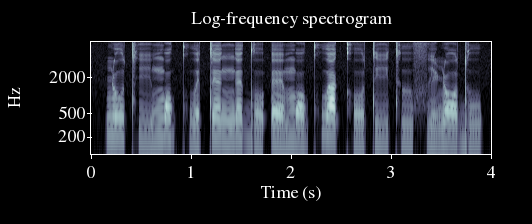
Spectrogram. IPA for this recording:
ɳo˥˧tʰi˨˩˦mɔ˥˧ kʷʰɛ˨˩˦tɛ˥˧ ŋɛ˥˧d̪o˨˩˦ʔɛ˨˩˦ mɔ˨˩˦kʷʰa˥˧ kʰo˧ti˧tʰɯ˧ fi˨˩˦ɳɔ˧du˧

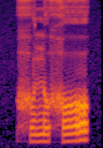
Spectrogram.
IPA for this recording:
hunuho

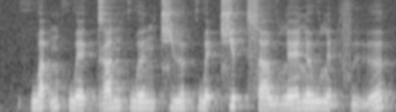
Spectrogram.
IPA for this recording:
hwa̰˧˥nhwɛ˨˩k̚ɣa˧nkwə˧n t͡ɕɨ˨˦ə̯kwɛ̰˧˨t͡ɕə˦˥t̚ sa˧w lɛ˧lə˧wlə̰˧˨n fɨ̰˧˥ə̯

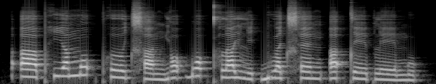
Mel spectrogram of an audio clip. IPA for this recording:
ʔaː˧pʰi˦˥a̯mɔ˥˩ʔpʰɤː˧ t͡ɕʰa˨˩ŋjɔ˦˥ʔ bɔ˥˩ʔ kʰla˥˩jli˨˩t̚ bu˧a̯t͡ɕʰɛː˧ŋ ʔa˦˥ʔteː˧ pleː˨˩ mu˨˩k̚

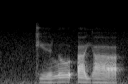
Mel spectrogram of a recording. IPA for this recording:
kʲelɤʔaj a

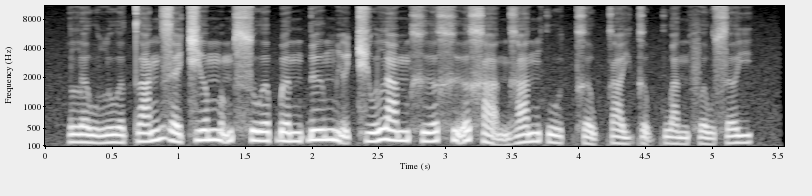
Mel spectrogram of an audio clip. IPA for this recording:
lə˨˩wlu˨˩ə̯ t̪a˨˦ŋzɛ˨˩t͡ɕɨ˧ə̯mə̰˧˥m su˧ə̯ɓə˧n ɗɨ˧mḭ˧˨ə̯ t͡ɕu˨˦la˧mxɨ˨˦ə̯ xɨ̰˧˥ə̯xa̰ː˧˨nɣa˧n kwu˨˩t̚xə˧˩wka˨˩jkə̰˧˨w kwa˨˩nfə˨˩wsə˧j

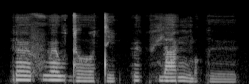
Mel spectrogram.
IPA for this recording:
ɾœː˧fwœ˧wdoː˨ ti˨˦k͡pʏ˦kfja˦ ŋ͡mɔ˨kɨː˨

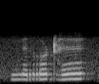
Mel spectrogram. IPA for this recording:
ŋɛrɔ ɖʱɛ

